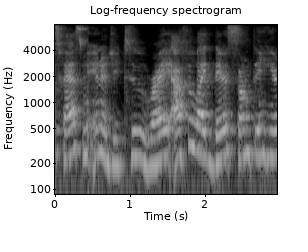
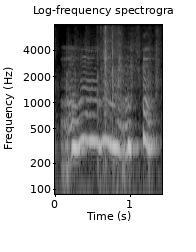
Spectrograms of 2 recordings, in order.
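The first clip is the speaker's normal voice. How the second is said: high laugh; 8 semitones higher, 6 dB louder than usual. Real, not acted. Laughs at card reading.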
